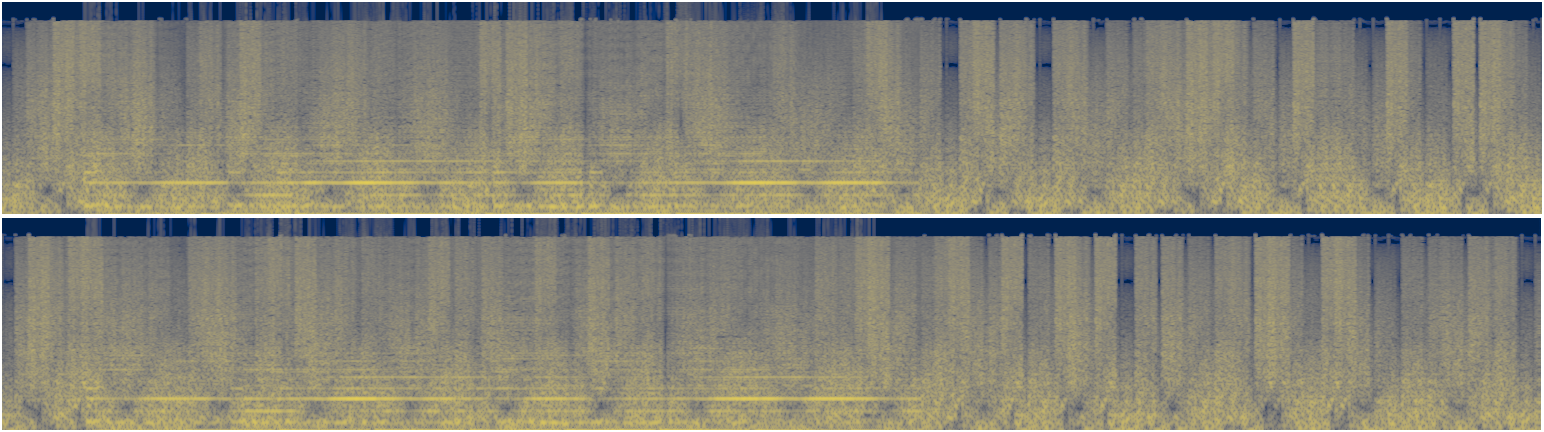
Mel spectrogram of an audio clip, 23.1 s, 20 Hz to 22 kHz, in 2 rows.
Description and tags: digital noise3
This noise sound is made by only LMMS.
